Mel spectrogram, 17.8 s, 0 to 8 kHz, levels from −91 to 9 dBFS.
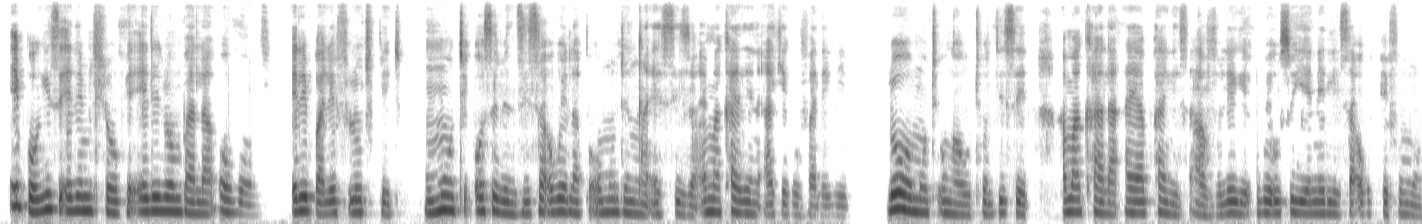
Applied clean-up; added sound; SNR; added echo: neural mask model Resemble Enhance denoiser.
